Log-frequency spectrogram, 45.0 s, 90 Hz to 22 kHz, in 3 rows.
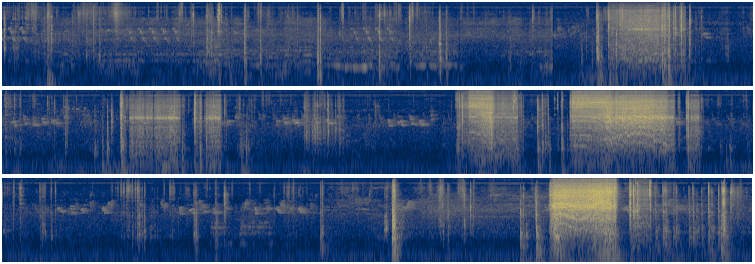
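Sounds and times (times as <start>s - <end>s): birds chirping faintly: 0.0s - 45.0s
power drill driving screws into wood: 12.1s - 13.8s, 17.4s - 19.6s, 24.1s - 25.5s, 26.3s - 29.1s, 41.0s - 43.3s.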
